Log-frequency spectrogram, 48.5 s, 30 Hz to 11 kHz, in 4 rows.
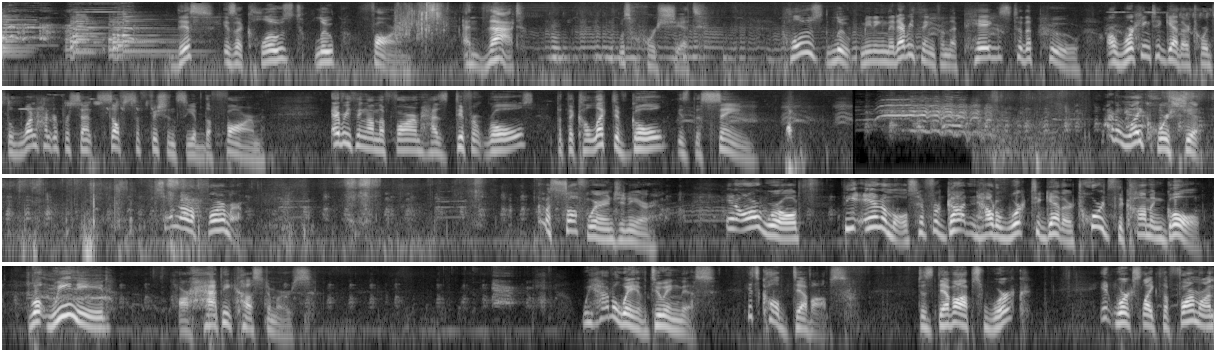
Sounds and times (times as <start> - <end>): Speech: 1.7 - 5.3, 6.1 - 7.1, 7.8 - 14.8, 15.4 - 19.6, 23.2 - 24.2, 25.8 - 26.7, 29.6 - 30.8, 31.5 - 37.5, 38.1 - 39.5, 42.2 - 44.9, 45.5 - 46.7, 47.4 - 48.4.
